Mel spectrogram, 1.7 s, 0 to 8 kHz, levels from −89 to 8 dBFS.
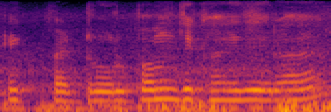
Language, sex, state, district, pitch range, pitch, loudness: Hindi, male, Bihar, Araria, 210-230 Hz, 225 Hz, -22 LUFS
